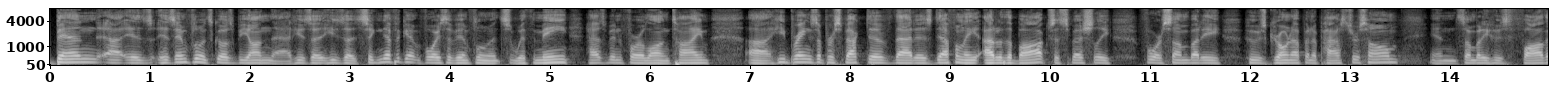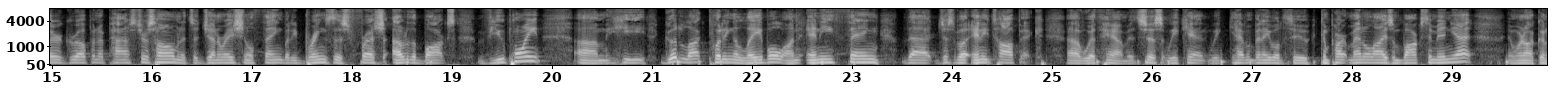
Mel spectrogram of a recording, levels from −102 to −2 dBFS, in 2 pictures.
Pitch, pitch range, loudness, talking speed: 145 Hz, 135-155 Hz, -31 LUFS, 215 wpm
